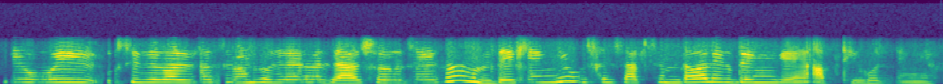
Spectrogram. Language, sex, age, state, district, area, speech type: Hindi, female, 30-45, Uttar Pradesh, Chandauli, rural, conversation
